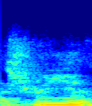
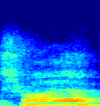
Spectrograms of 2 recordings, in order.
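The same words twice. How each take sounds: First: The name is said with Danish sounds. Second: The name begins like the English word 'try'. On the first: "So I prefer Trier. That's how we pronounce it in my country" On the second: "it's okay with Trier, but you know, then you get try harder"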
